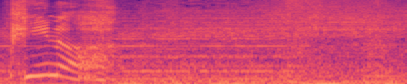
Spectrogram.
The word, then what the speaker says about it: Pina: It sounds like peanut but without the T.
